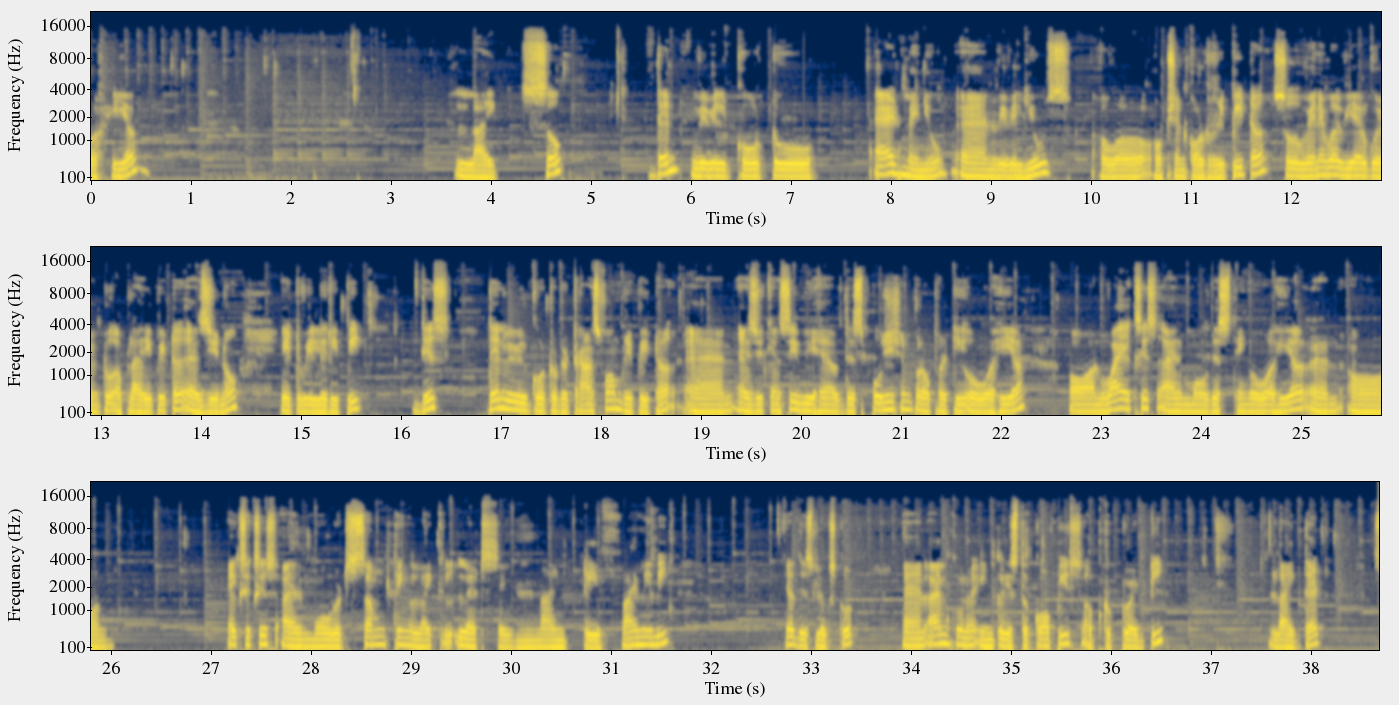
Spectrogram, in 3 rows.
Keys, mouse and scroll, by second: 10.7 click, 15.3 click, 15.9 scroll down 1, 17.3-27.8 drag, 31.4 Return, 33.9 click, 35.6 Return, 38.1 click.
